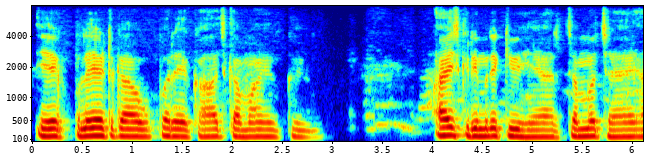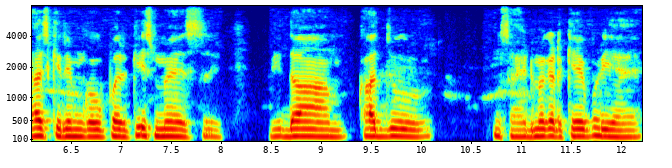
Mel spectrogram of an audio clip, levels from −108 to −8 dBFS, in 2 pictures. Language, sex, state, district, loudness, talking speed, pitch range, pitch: Rajasthani, male, Rajasthan, Churu, -18 LUFS, 140 wpm, 155-170 Hz, 160 Hz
